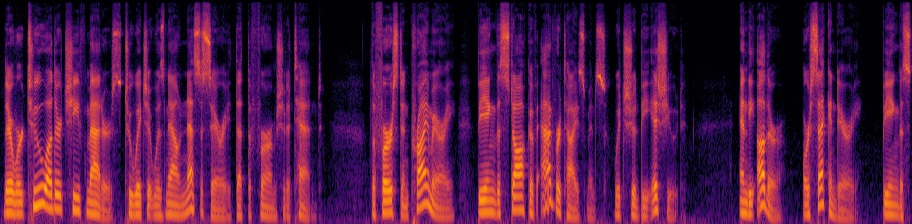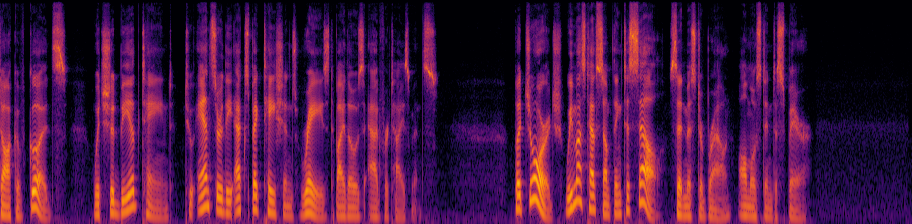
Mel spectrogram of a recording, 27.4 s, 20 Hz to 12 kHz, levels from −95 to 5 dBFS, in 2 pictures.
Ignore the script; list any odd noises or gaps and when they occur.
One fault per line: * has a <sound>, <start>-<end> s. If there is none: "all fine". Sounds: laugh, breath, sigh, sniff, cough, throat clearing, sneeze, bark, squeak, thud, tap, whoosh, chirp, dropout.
all fine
